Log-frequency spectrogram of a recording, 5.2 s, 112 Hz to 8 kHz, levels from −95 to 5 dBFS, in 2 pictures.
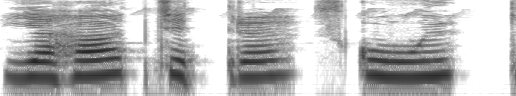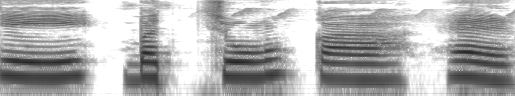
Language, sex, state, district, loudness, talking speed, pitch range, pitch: Hindi, female, Madhya Pradesh, Dhar, -18 LUFS, 80 wpm, 255-275 Hz, 265 Hz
